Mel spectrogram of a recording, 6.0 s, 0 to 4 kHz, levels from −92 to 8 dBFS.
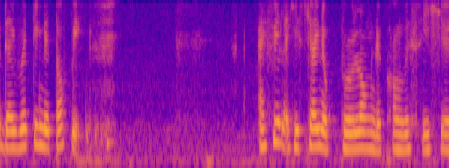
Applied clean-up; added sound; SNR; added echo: none; none; none; none.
